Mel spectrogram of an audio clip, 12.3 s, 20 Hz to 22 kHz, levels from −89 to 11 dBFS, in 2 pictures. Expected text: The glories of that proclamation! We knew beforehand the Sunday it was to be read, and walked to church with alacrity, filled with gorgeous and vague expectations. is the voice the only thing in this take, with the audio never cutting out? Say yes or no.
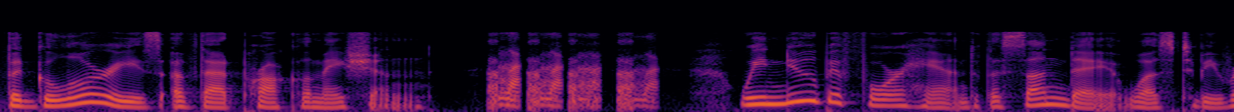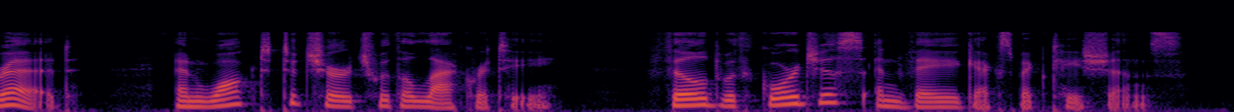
no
